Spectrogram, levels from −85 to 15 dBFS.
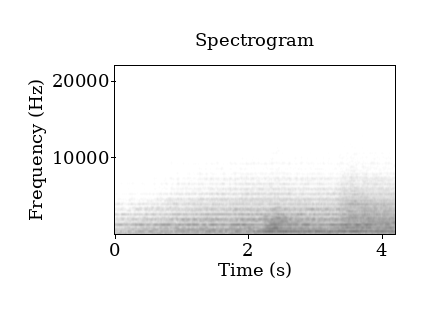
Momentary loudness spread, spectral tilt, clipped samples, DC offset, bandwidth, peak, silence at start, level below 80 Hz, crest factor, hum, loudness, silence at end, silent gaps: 14 LU; -4 dB/octave; under 0.1%; under 0.1%; 12.5 kHz; -22 dBFS; 0 s; -50 dBFS; 16 dB; none; -38 LUFS; 0 s; none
